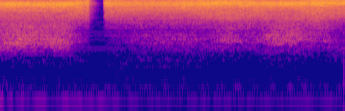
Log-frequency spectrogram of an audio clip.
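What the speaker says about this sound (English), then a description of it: "I'm going to make sure I tip the airbrush up a little bit so that any overspray stays in that direction" An airbrush spraying paint for hand-lettering a sign hisses in a steady, close stream. It cuts out briefly for a moment, then resumes evenly.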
